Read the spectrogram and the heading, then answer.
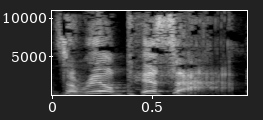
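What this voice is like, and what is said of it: Ben Affleck Boston accent impression. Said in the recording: “Ben Affleck out there in his Boston accent.”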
